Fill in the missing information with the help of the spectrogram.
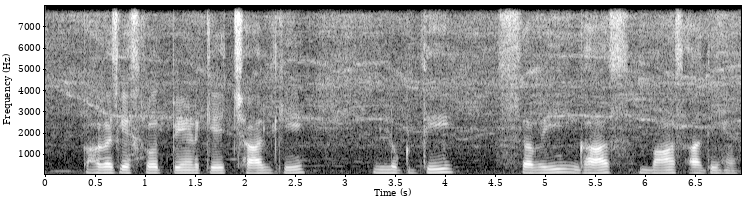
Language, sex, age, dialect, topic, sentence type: Hindi, male, 25-30, Kanauji Braj Bhasha, agriculture, statement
